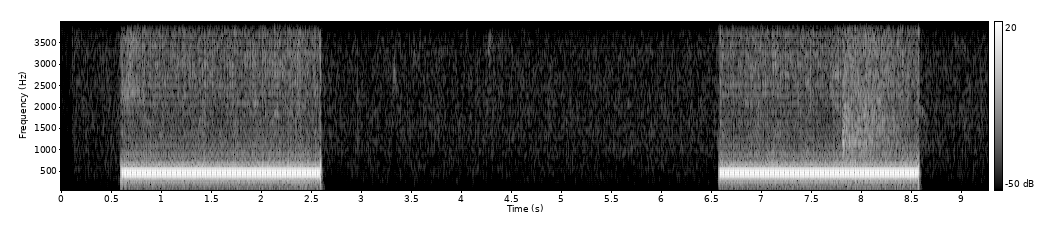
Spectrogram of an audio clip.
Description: Ringback tone (North America), 440 + 480 Hz.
